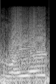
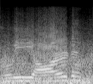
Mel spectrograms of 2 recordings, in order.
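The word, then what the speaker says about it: Liard: get to uh leard I said lard lard but it's actually Lee like the name Lee l e e although it's not spelled that way but I've been told by the locals phonetically it's leard so once you get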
